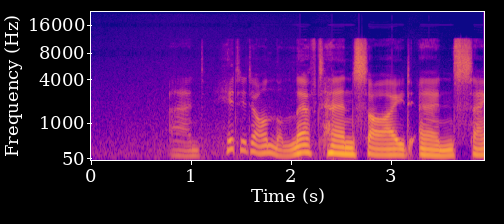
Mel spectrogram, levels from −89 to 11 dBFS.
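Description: Just after the talker shifts position around 1.5 s, the automatic gain starts falling, from 1.59 s to 3.91 s. The gain control judged the input too loud, or its background noise too strong, and lowered its level by about 11 dB, so voice and room noise sink together. The waveform envelope tapers steadily, and a spectrogram shows every band, background included, fading evenly.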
